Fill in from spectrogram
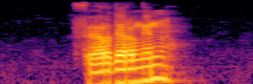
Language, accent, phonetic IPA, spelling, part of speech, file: German, Austria, [ˈfœʁdəʁʊŋən], Förderungen, noun, De-at-Förderungen.ogg
- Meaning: plural of Förderung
